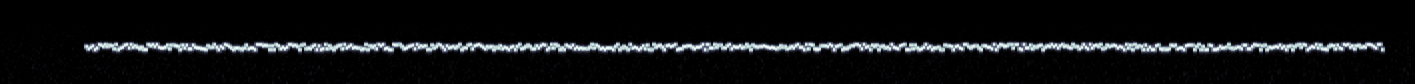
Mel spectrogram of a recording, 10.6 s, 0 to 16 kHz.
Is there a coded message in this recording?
Yes: multi-tone FSK (Olivia or MFSK type), about 500 Hz wide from 0.6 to 10.4 s, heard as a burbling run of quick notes, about 62.5 baud.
